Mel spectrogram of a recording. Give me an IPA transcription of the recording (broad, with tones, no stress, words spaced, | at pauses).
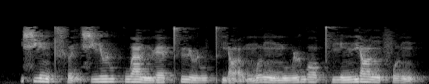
ɕi˥˩n t͡sʰə̰˨˩nɕi˥ ɻu˥˧kwä˥˩n̪ɥɛ˧˥ t̪ʰy˥˩ɻu˧˥t̪ʰjɑ̰˨˩ʊ̯ mɤ˥˩ŋn̪u˧˥ɻwɔ˥˩ t̪ʰi˧˥njɑ˥˧ŋ fɤ˥˩ŋ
